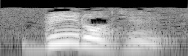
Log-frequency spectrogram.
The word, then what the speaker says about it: Betelgeuse: This is pronounced Betelgeuse.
